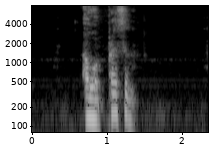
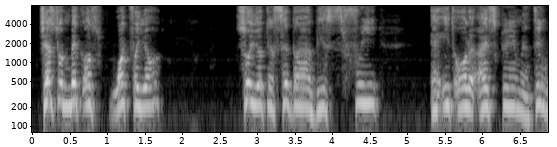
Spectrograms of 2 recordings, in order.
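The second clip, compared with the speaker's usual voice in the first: impassioned rant; 4 semitones higher, 5 dB louder than usual. Real, not acted. Directly addressing young Americans.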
